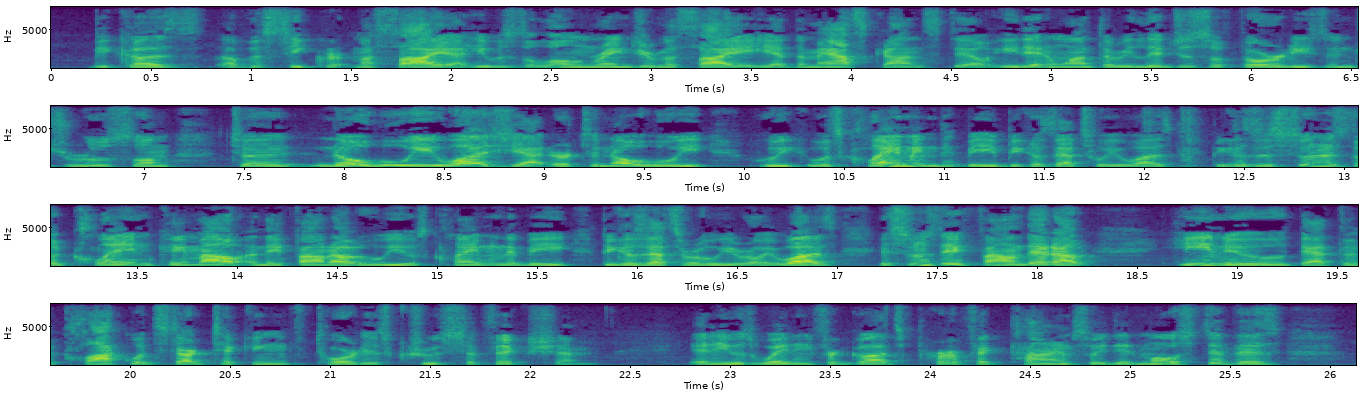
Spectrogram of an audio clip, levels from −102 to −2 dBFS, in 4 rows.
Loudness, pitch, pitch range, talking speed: -24 LUFS, 140 Hz, 130-155 Hz, 235 wpm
